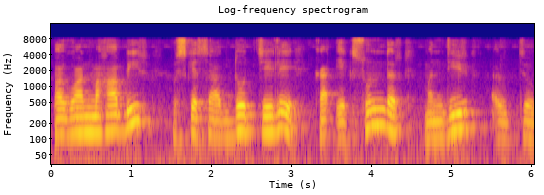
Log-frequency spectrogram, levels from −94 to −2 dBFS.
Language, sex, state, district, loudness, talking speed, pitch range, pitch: Hindi, male, Bihar, Kishanganj, -16 LUFS, 140 wpm, 110-155 Hz, 135 Hz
